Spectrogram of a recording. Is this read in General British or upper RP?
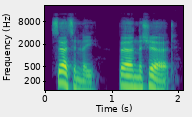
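General British. It is read in General British, vowels less open. "then in GB"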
